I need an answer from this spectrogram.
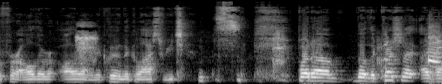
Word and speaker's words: Glaswegian: I know that, mentioning that you're from Glasgow, you're a fellow Glasgowian. I don't know how to say this. One of your favorite fellow people from Scotland. Glaswegian.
